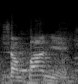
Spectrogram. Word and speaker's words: champagne: Champagne.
